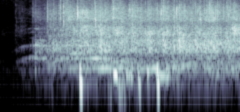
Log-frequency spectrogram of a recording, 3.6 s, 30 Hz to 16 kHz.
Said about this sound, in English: Okay, I want to gauge what the audience thinks the answer is. So we're going to go, you're going to vote by applause. Mm-hmm. So who thinks it was 250?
